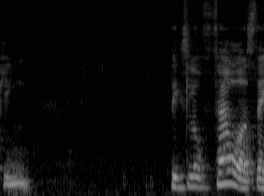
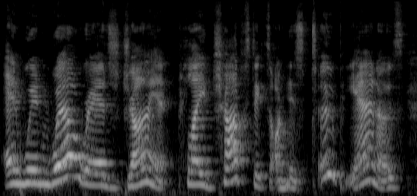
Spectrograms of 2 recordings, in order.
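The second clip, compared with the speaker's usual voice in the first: ordinary delivery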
